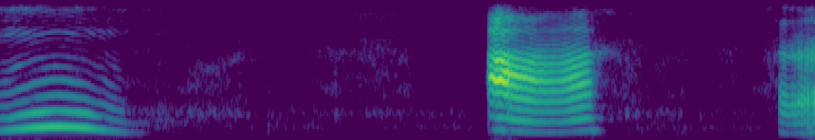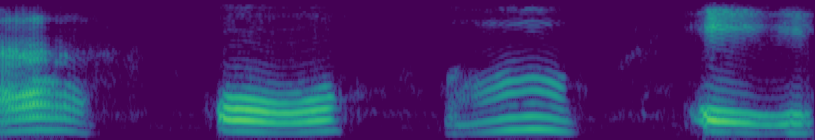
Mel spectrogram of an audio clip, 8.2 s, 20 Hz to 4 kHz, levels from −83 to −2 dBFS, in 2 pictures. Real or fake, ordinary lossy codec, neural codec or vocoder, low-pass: fake; Opus, 64 kbps; codec, 16 kHz, 16 kbps, FunCodec, trained on Chinese and English, 50 frames a second; 3.6 kHz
